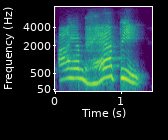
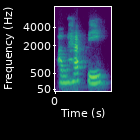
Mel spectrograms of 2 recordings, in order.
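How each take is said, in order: First: "happy" drawn out, louder and higher; slow, emphatic "happy" with strong feeling; stress on HAPPY. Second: Said in the usual way. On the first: Shown as a demonstration. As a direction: punch the word "happy" hard and stretch it. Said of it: "then I emphasize on the word happy". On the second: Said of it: "If I would say, for example".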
